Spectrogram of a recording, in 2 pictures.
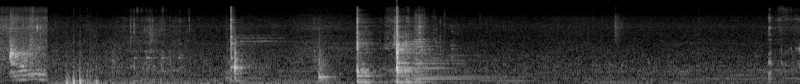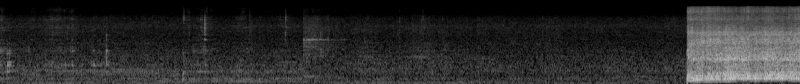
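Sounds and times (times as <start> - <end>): faint steady hiss: 0.0 - 14.9
steel bowls and plates clinking: 1.2 - 4.9, 7.6 - 12.1.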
